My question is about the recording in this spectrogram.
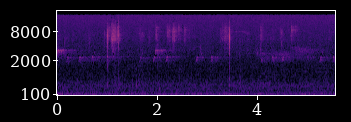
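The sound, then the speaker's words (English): Outdoor ambience with several faint, high-pitched wild bird calls repeating in short bursts from the trees, a couple of sharper clicks, over a steady low rumble of wind or background noise. “Recording the wild birds are tooping in the trees.”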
